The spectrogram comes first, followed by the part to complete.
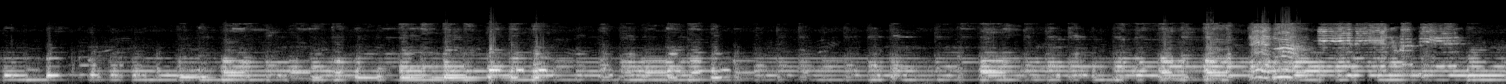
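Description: Kutiyapi, the Maranao two-stringed boat lute, playing a quick plucked melody over a steady drone note. Near the end there is a brief shrill sound above the music.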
